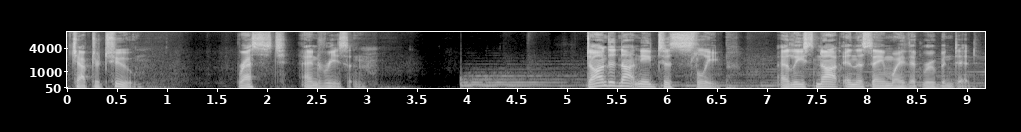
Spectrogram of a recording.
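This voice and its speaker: A man reading a scripted story aloud as its narrator. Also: fairly low pitch.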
